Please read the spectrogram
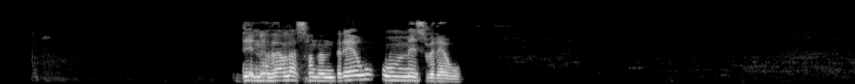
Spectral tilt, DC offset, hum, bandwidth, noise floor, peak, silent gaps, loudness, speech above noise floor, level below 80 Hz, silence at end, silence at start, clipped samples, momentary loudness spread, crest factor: -5 dB/octave; under 0.1%; none; 8 kHz; -73 dBFS; 0 dBFS; none; -12 LUFS; 62 dB; -58 dBFS; 3.95 s; 2.45 s; under 0.1%; 5 LU; 16 dB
